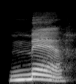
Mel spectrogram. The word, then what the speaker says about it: mère: Mère, mère, mère.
